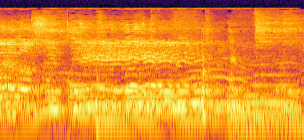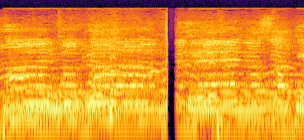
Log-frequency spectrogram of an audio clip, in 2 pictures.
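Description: Gospel music with group singing over held low accompanying notes. The sound cuts out completely for an instant about three-quarters of the way through.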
